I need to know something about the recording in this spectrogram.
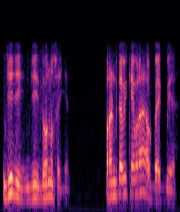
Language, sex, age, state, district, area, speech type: Urdu, male, 18-30, Uttar Pradesh, Saharanpur, urban, conversation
